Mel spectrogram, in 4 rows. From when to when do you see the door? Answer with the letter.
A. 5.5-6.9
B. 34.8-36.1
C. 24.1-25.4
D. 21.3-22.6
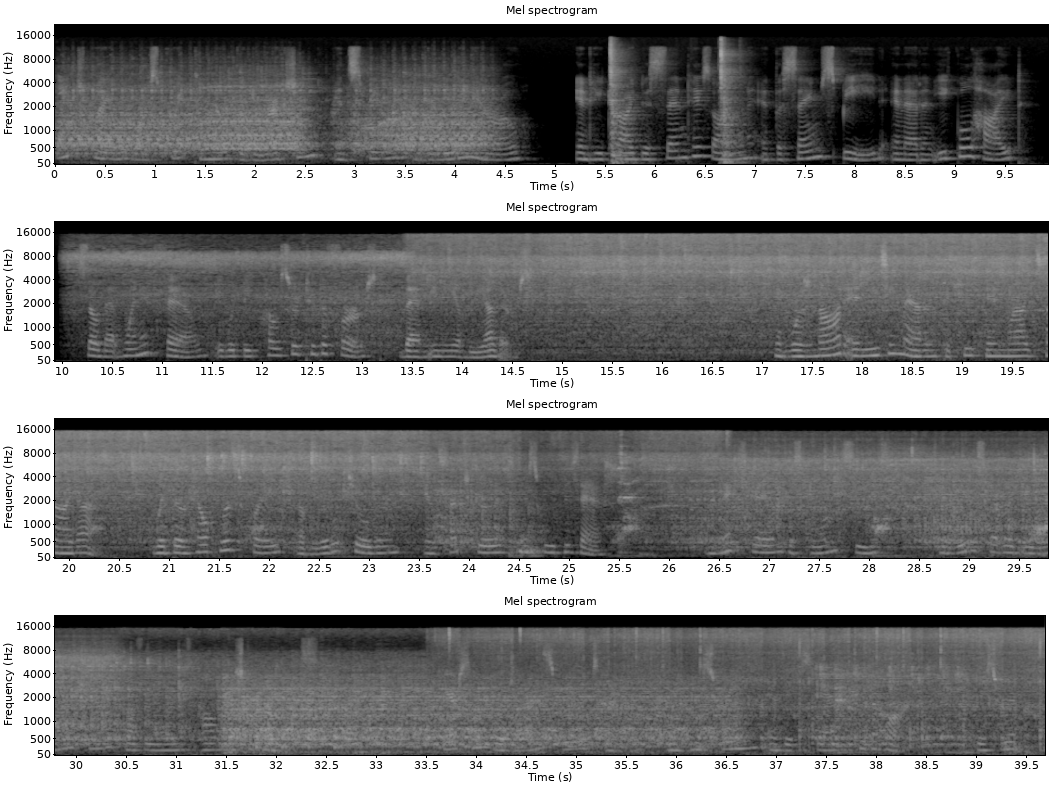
A.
